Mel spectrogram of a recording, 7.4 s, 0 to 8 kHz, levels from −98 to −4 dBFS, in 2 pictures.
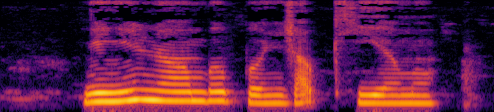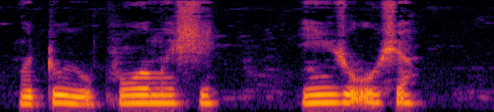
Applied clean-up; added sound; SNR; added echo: none; none; none; none.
